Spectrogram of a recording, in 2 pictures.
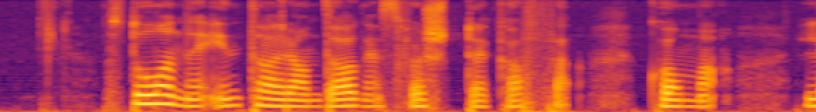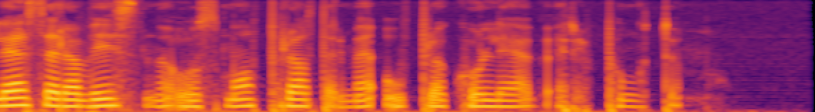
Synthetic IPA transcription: st̪oːənəʔɪnt̪ʰɑːɾhɑnd̪ɑːɡənsfœʃʈəkʰɑfə̰kʰɔmɑ | leːsəɾɑʋiːsn̩ə̰ʔoːsmoːpʰɾɑːt̪ə̰ɾmeːʔṵːpɾɑkʰʊleːɡɑ̰ɾpʰʊŋkt̪ʉm

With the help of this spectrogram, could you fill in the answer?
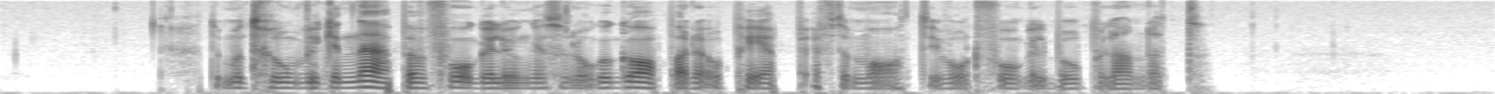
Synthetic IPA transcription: d̪̥ɵmoːt̪ʰɾuːvɪlkənːɛːpənfoːɡəlɵŋːəsɔmlo̰ːɡɔɡɑːpad̪əʔɔpʰeːpʰɛft̪əɾmɑ̰ːt̪ʰɪvo̰ːʈfoːɡə̰lbuːpʰɔlʔand̪ət̪

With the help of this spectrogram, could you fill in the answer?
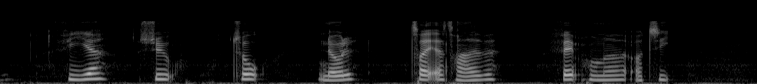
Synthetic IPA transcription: fiːɐsyʊ̰t͡sʰo̝̰ːnɔ̽l | t͡sʰʁɛ̰ːʔɒt͡sʰʁɑ̈ð̞ˠʋəfem̰hunɐð̞ˠɒ̽t͡sʰḭː

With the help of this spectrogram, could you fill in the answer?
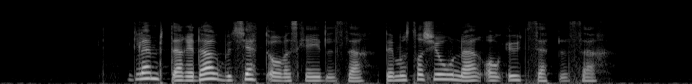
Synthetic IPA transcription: ɡlɛmt̪æːʁiːd̪ɑːɡbʏd̪ʃjɛt̪oːʋəskʁiːd̪l̩səʁd̪̥ɛmʊst̪ʁɑʃjuːnəʁoːɡʉːt̪sɛt̪l̩səʁ

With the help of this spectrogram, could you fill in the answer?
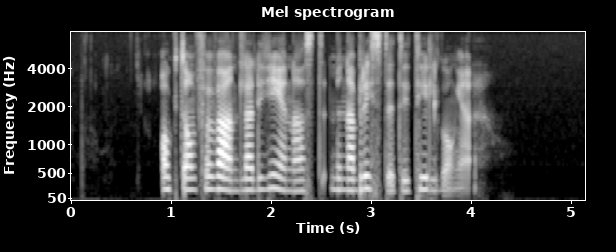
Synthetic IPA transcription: ʔɔkd̪ɔmfœɾvand̪lad̪əjeːnast̪miːnabɾɪst̪əʈʰɪlt̪ʰɪlɡɔ̰ŋːa̰ɾ

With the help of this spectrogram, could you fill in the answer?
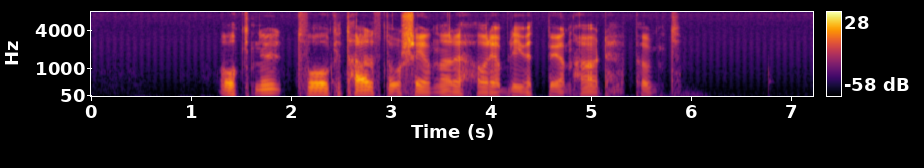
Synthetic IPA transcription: ɔknʉ̟ːt̪ʰv̥oːɔkɛt̪halft̪oːʂeːnaɾəhaɾjabliːvɪt̪̚bøːnhœːɖpʰɵŋkt̪

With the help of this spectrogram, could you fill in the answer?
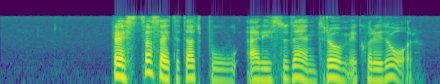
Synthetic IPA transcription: b̥ɛst̪asɛt̪ːət̪at̪buːæɾɪst̪ɵd̪ɛnt̪ɾɵmːʔɪkʰɔɾɪd̪o̰ːɾ

